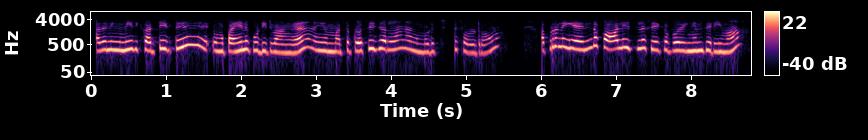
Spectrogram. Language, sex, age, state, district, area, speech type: Tamil, female, 18-30, Tamil Nadu, Karur, rural, conversation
